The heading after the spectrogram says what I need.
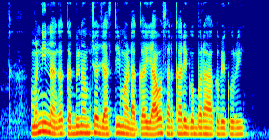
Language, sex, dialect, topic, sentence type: Kannada, male, Dharwad Kannada, agriculture, question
